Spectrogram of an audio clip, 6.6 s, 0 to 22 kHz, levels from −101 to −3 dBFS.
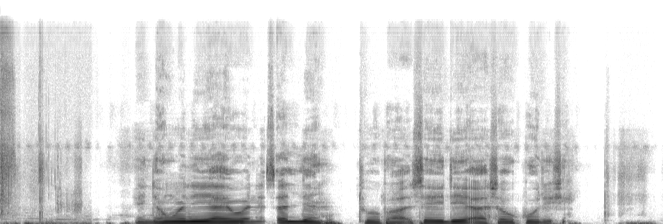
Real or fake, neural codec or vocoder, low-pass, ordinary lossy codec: fake; vocoder, 44.1 kHz, 128 mel bands every 256 samples, BigVGAN v2; 19.8 kHz; none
